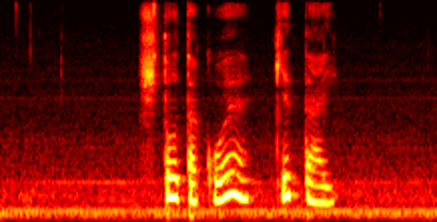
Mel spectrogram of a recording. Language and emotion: Russian, neutral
